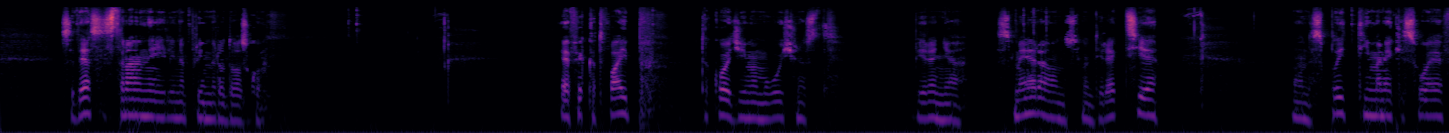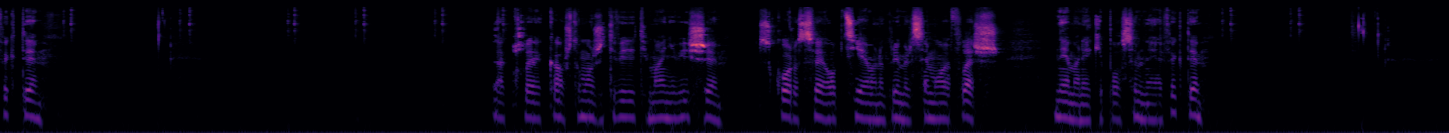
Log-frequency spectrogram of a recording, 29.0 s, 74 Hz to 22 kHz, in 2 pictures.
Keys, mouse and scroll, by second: 6.4 click, 10.1 click, 13.4 click, 26.1 click.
